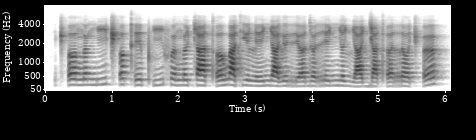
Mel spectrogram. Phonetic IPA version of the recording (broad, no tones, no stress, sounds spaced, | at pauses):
t͡ʃʼ ʌ ŋ œ ŋ i t͡ʃʼ ʌ kʼ e pʼ i f œ ŋ œ c a tʼ ʌ w a tʲ e l e ɲ a lʲ ʌ rʲ ɐ d œ r e ɲ ɐ ʎ a ɟ a tʼ ɐ r ʌ t͡ʃʼ œ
